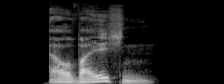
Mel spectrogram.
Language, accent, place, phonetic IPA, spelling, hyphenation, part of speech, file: German, Germany, Berlin, [ɛɐ̯ˈvaɪ̯çn̩], erweichen, er‧wei‧chen, verb, De-erweichen.ogg
- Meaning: 1. to weaken, soften 2. to soften up, to appease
